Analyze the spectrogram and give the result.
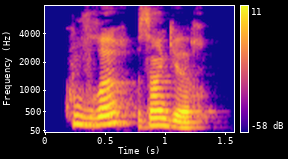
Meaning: zincworker, zincsmith
- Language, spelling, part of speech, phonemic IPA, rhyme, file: French, zingueur, noun, /zɛ̃.ɡœʁ/, -œʁ, LL-Q150 (fra)-zingueur.wav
